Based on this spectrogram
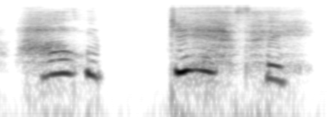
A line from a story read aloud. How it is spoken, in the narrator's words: she cried at length, in a burst of generous indignation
